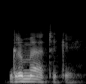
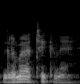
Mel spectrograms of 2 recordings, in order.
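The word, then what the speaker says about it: γραμματική: ग्रामेटिके, बहुत लोग इसे टिकने भी पढ़ते हैं, ग्रामेटिक ने, ओके।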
